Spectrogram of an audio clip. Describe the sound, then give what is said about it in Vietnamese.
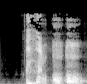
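A light cough, a brief throat-clearing rasp in three short voiced bursts, fairly loud and heard alone with no talk. “Ho nhẹ một tiếng”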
